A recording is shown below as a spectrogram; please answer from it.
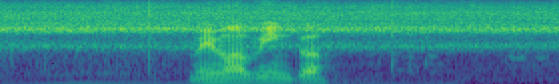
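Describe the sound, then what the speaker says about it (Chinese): Cicadas buzz loudly outdoors in Laos, a steady high drone running through the whole stretch while someone speaks briefly over it. "知了太吵了"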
